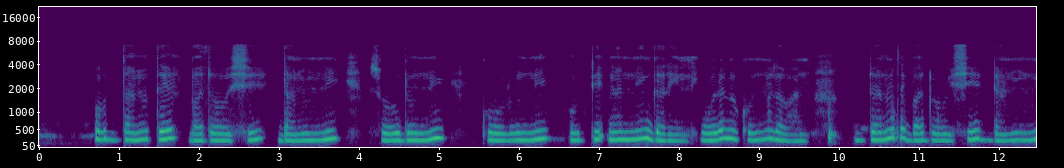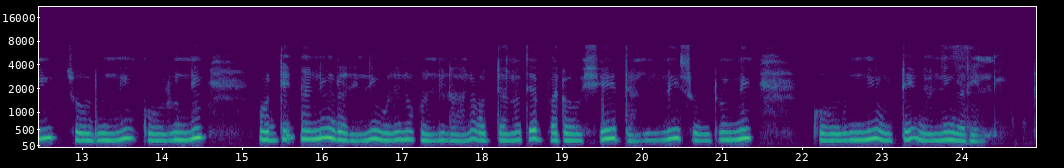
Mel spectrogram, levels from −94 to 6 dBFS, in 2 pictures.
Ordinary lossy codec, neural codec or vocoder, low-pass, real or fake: AAC, 48 kbps; codec, 16 kHz, 4 kbps, FreqCodec, smaller model; 7.2 kHz; fake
